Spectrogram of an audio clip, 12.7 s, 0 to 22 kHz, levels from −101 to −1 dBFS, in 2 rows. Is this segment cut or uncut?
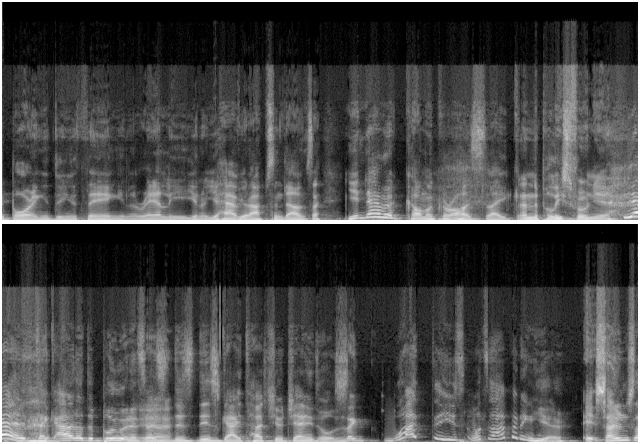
uncut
